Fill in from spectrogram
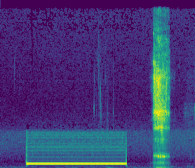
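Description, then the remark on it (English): A single ring of an outgoing phone call's ringback tone, placed from a computer to a cell phone, a steady buzzy two-second hum heard clearly, followed by silence and a brief low muffled burst of noise. “Usually when the cell phone is off, it only rings once or just goes directly to voicemail. So it's on.”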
